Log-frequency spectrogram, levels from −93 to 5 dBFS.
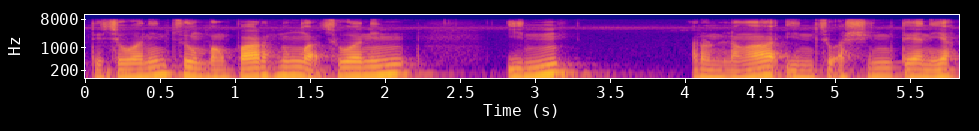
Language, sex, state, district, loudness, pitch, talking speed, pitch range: Mizo, male, Mizoram, Aizawl, -20 LUFS, 120 Hz, 185 wpm, 110-140 Hz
